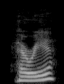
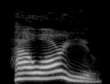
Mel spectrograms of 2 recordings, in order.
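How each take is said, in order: First: It is said in an Irish accent. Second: It is said in an American accent. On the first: "An Irishman would simply say" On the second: "now using an almost perfect American accent"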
